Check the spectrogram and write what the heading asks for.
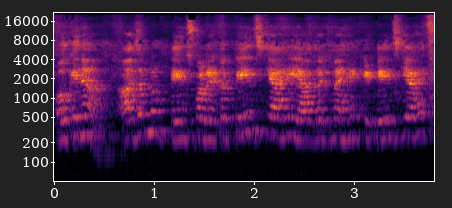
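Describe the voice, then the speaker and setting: A man's voice: very high voice, steady tone, fast talker, bright, forceful tone. A male grammar teacher, lecturing a class and quizzing students with repeated questions. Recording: very echoey classroom, distant mic, noisy.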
